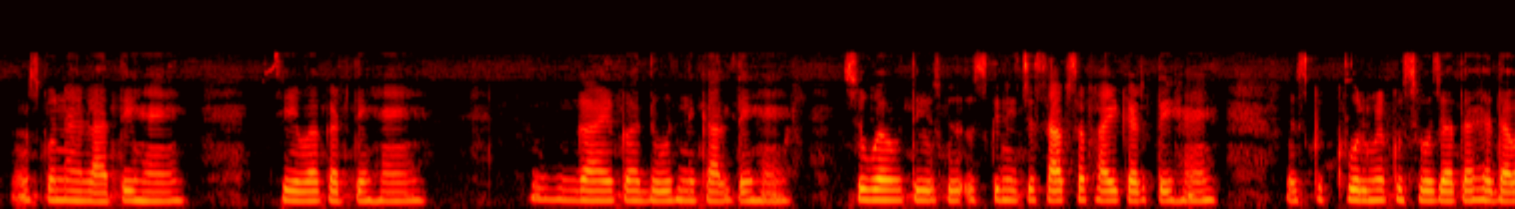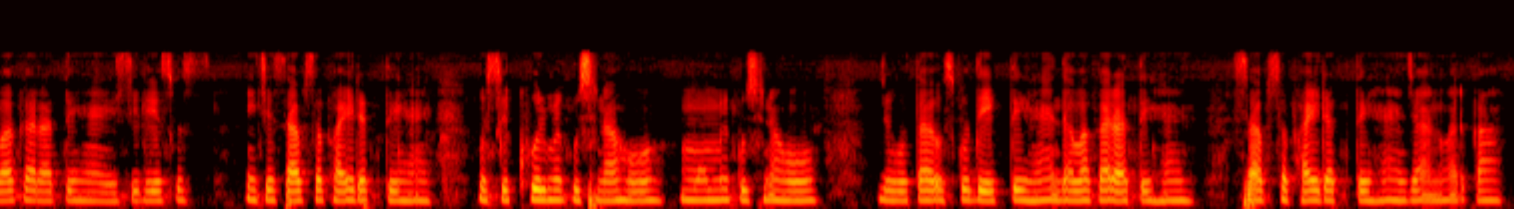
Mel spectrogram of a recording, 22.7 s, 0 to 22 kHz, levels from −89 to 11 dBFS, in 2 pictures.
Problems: none marked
